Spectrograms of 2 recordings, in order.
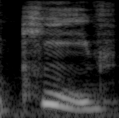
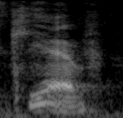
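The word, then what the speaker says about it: Kyiv: Back in the day it was called Kiev, but they changed it to Kiev because Kiev was the Russian pronunciation.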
